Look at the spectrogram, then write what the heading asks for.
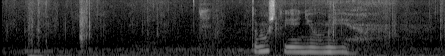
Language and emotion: Russian, sad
